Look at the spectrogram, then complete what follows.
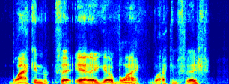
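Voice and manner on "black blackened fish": slow, soft, savoring delivery. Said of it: "what's it say?".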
